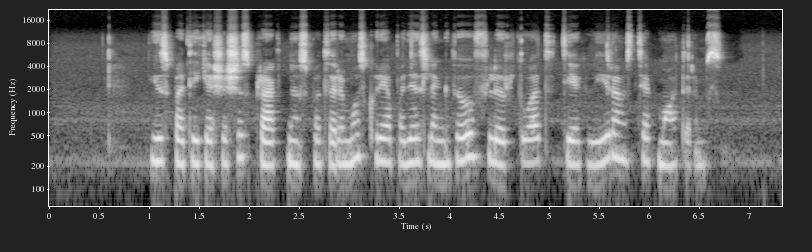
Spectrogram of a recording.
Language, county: Lithuanian, Klaipėda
